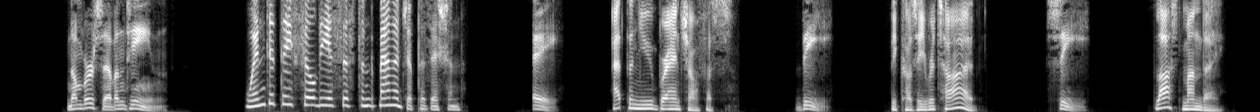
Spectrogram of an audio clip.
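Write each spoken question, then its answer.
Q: When did they fill the assistant manager position?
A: C: Last Monday.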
